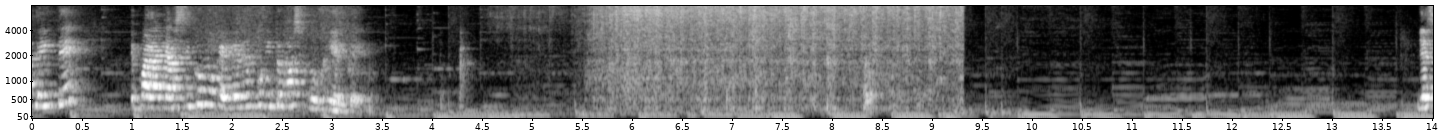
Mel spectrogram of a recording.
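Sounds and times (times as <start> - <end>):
background music with bass line: 0.4 - 14.0
flatbread sizzling in a pan: 4.5 - 9.4.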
